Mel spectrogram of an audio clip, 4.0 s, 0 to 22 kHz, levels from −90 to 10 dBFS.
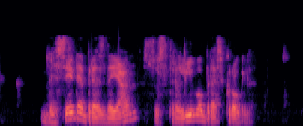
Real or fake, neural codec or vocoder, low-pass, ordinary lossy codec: real; none; 7.2 kHz; AAC, 48 kbps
